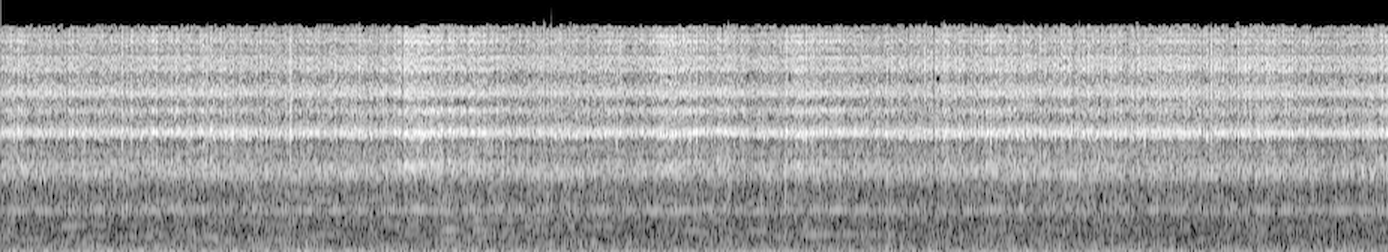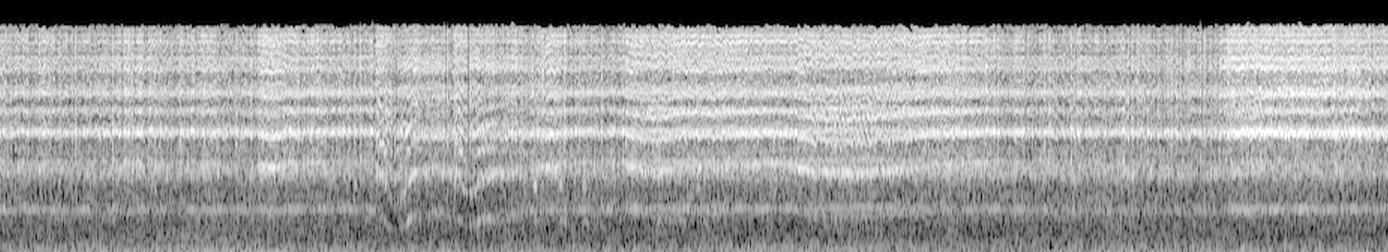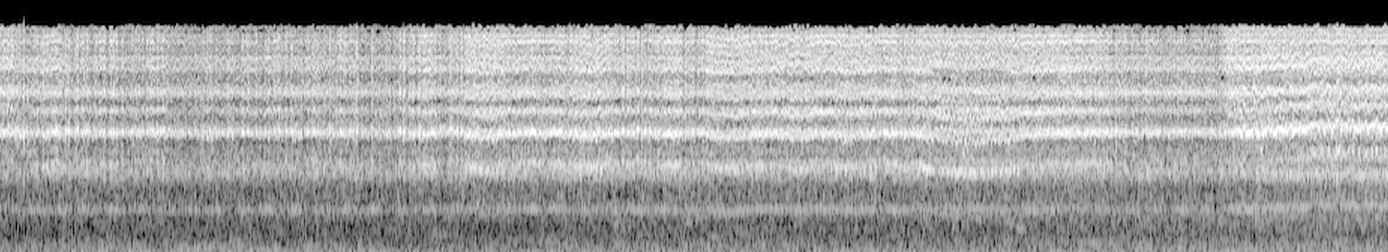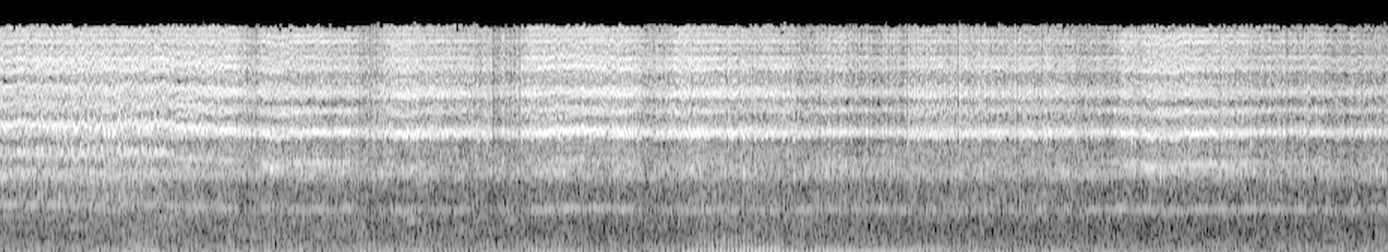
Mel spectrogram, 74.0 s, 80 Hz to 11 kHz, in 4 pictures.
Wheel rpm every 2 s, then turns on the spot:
160, 170, 170, 160, 160, 170, 160, 160, 170, 170, 160, 160, 150, 160, 160, 160, 170, 160, 170, 170, 170, 170, 170, 170, 170, 170, 170, 160, 160, 170, 170, 160, 160, 170, 170, 170, 160.
none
